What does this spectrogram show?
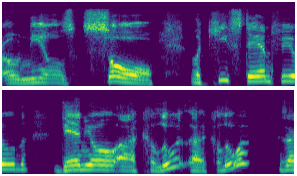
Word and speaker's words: Kaluuya: And for O'Neill's soul, Lakeith Stanfield, Daniel Kaluuya, is that how you say it?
